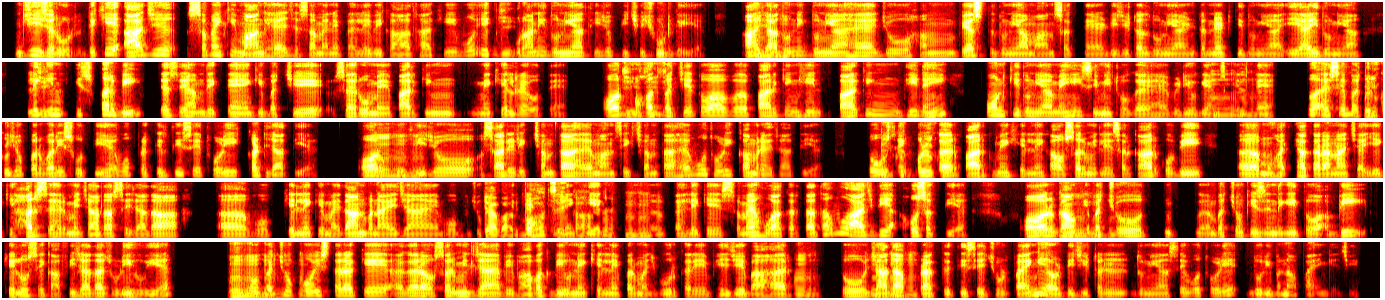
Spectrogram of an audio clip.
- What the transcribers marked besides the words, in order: in English: "पार्किंग"; in English: "पार्किंग"; in English: "पार्किंग"; in English: "विडिओ गेम्स"
- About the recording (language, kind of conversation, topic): Hindi, podcast, बच्चों को प्रकृति से जोड़े रखने के प्रभावी तरीके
